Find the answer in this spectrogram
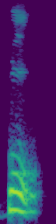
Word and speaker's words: beau: Beau. Il fait beau. Beau is almost like b o, beau.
